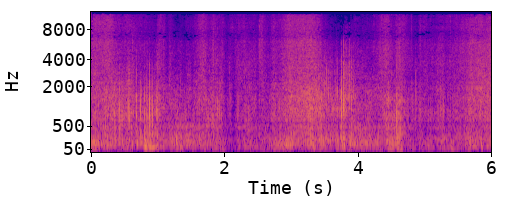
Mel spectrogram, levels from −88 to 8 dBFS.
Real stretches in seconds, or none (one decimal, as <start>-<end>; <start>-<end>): 0.0-4.6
